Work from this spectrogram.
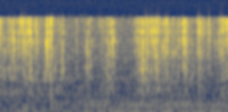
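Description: A plastic sandwich baggie crinkles and rustles up close in short, irregular bursts, alone without talk.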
